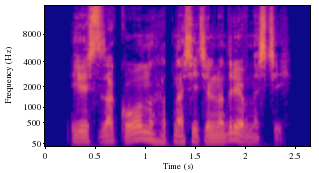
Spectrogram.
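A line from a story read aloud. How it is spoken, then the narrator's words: Tense voice. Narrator (Russian): Бертин сказал напряженным голосом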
